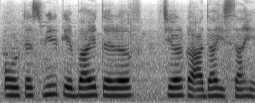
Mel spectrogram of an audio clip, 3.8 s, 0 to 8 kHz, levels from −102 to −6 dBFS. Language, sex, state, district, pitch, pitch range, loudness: Hindi, female, Arunachal Pradesh, Papum Pare, 230 Hz, 220-235 Hz, -15 LUFS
